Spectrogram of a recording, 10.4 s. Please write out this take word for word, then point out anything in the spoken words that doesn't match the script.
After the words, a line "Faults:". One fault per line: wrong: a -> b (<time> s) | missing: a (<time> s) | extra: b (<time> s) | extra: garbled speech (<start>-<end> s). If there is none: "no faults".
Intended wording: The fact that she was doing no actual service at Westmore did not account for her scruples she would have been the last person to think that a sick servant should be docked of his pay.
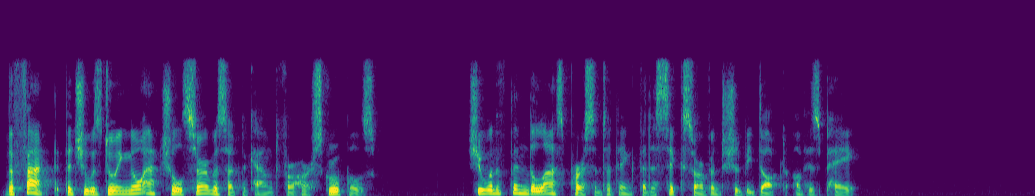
The fact that she was doing no actual service at Account for her scruples she would have been the last person to think that a sick servant should be docked of his pay.
Faults:
missing: Westmore did not (2.4 s)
